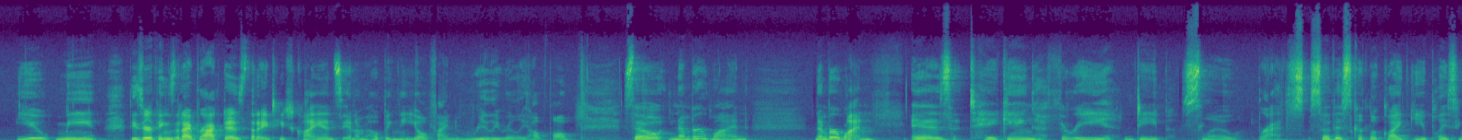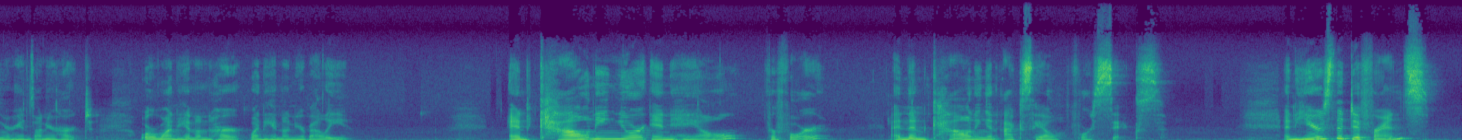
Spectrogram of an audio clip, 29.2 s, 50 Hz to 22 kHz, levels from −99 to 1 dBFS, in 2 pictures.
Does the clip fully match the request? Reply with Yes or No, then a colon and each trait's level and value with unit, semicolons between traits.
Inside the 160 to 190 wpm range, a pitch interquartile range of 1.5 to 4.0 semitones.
No: average, 145 wpm; average, 3.4 semitones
